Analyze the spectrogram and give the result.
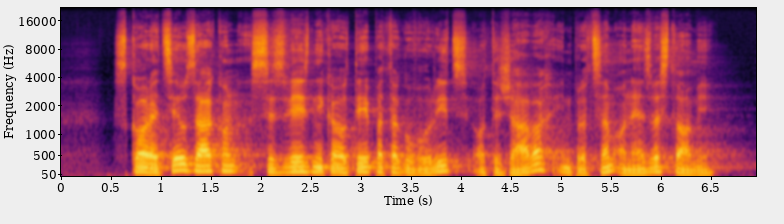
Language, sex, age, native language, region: Slovenian, male, 30-49, Slovenian, Savinja region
